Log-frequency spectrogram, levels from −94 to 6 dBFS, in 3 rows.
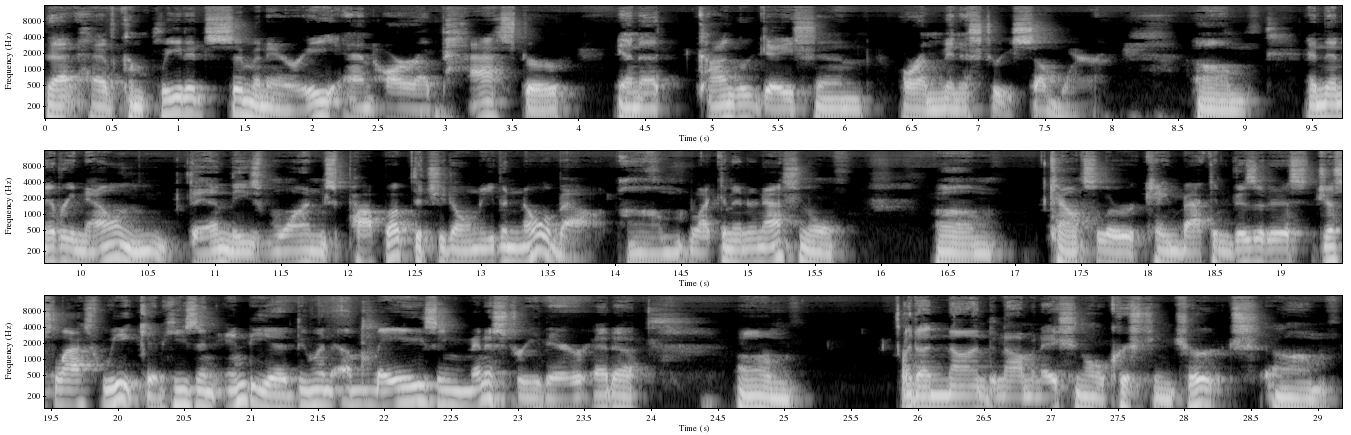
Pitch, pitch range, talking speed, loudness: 100 Hz, 90-110 Hz, 130 wpm, -18 LUFS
